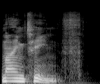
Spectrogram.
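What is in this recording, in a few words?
"nineteenth", British English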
